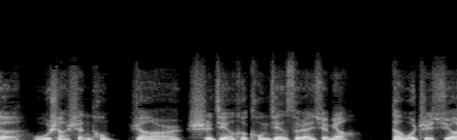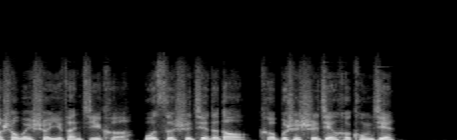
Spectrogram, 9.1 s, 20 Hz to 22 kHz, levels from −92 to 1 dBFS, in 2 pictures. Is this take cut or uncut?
cut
